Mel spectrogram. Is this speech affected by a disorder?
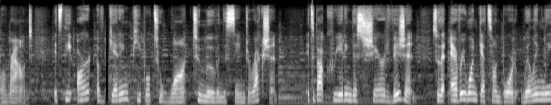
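No.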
